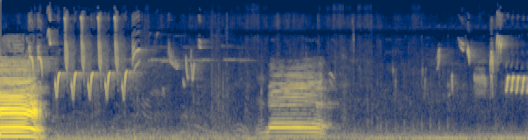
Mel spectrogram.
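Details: From a herd of dozens of cows in a wide rice field: a brief loud moo opens, followed after a pause by a second, softer, drawn-out moo, with repeated bird chirps and twittering around them.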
